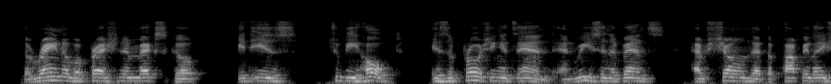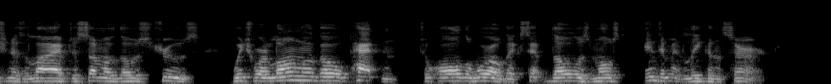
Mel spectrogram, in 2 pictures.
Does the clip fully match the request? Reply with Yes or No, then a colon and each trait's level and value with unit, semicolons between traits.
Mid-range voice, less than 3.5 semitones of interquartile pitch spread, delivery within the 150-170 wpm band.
Yes: medium, 150 Hz; narrow, 2.5 semitones; average, 160 wpm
